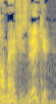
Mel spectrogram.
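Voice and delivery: loud, flustered, blurted outburst. Retelling a scene, acting out Natsu's reaction: mock-flustered Natsu. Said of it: "gets all flustered about it".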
